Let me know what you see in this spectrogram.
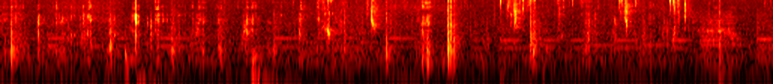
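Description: Close-miked chewing and biting of a sauce-glazed Korean fried chicken (yangnyeom chicken) drumstick: a steady run of crunchy clicks and wet smacks.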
